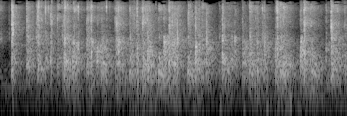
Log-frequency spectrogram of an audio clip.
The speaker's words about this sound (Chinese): 请让我们用最热烈的掌声献给我们的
